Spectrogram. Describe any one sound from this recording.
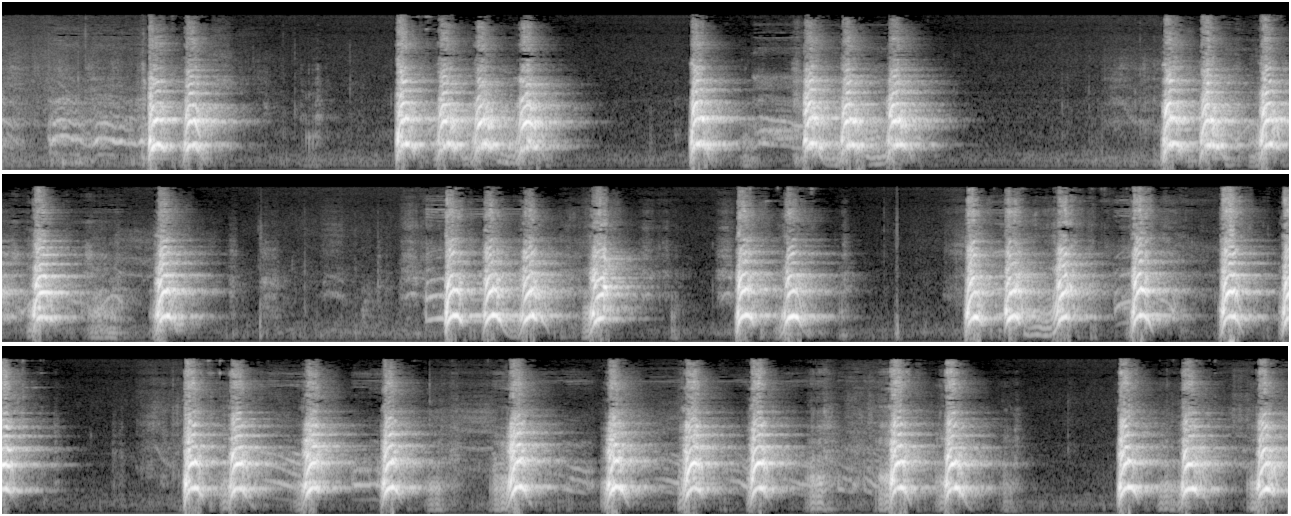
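A Welsh terrier barks in short bursts.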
